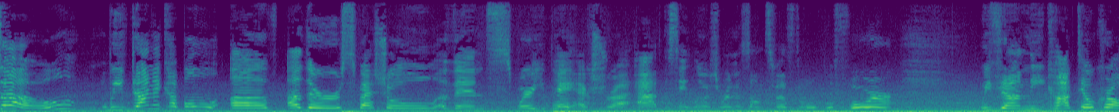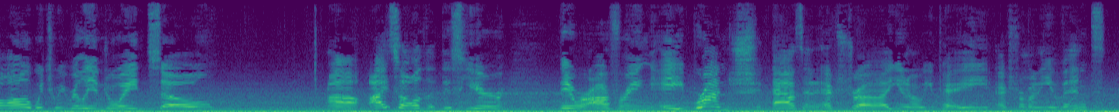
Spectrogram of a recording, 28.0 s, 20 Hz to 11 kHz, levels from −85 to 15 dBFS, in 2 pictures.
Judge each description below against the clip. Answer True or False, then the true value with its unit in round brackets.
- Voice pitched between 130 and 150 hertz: False (105 Hz)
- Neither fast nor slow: False (110 wpm)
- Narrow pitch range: True (1.8 semitones)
